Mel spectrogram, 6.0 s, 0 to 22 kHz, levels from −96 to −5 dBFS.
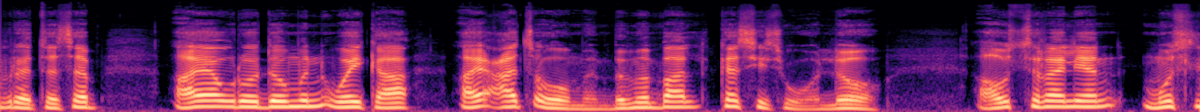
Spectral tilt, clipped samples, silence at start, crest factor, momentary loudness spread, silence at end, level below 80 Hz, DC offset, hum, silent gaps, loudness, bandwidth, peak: -6.5 dB/octave; under 0.1%; 0 s; 14 dB; 8 LU; 0 s; -58 dBFS; under 0.1%; none; none; -16 LUFS; 14 kHz; -2 dBFS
